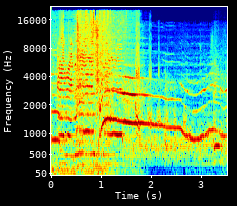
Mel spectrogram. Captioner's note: screams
